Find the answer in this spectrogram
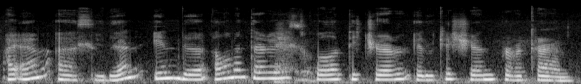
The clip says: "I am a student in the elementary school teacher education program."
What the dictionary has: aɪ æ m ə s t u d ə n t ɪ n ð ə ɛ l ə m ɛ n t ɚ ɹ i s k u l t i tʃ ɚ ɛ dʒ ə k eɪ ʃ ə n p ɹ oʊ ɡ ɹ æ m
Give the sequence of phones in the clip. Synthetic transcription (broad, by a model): aɪ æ m ə s t u d ə n t ɪ n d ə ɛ l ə m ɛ n t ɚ ɹ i s k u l t i tʃ ɚ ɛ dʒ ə k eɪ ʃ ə n p ɹ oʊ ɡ ɹ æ m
